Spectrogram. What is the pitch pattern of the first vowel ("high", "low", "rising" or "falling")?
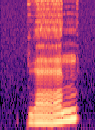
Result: rising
